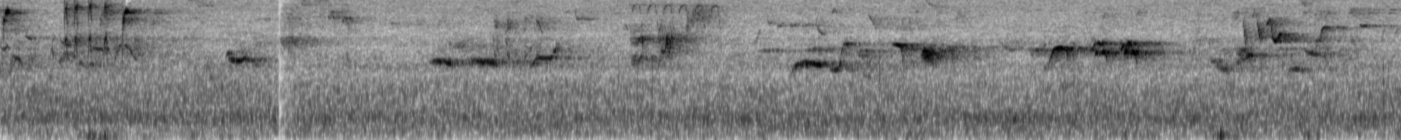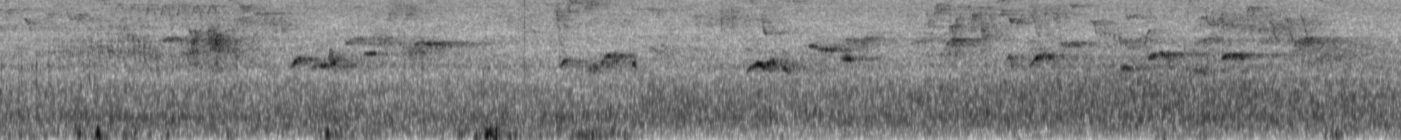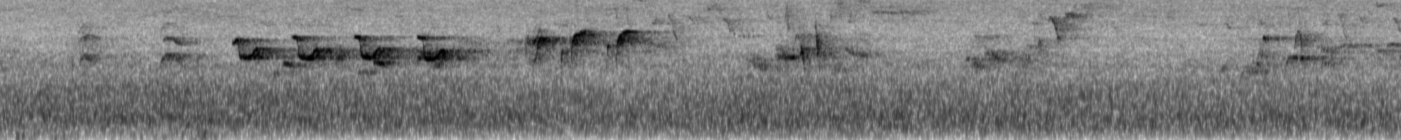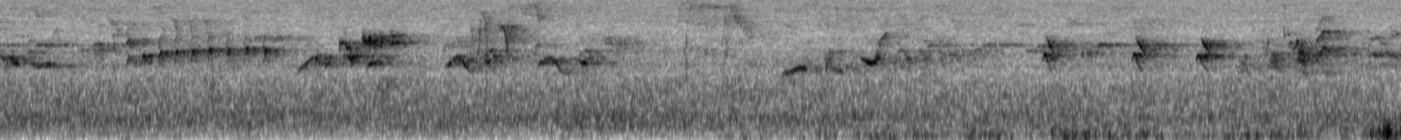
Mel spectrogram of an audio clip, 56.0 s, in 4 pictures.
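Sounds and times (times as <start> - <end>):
songbirds chirping and trilling: 0.0 - 56.0
steady background hiss: 0.0 - 56.0.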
